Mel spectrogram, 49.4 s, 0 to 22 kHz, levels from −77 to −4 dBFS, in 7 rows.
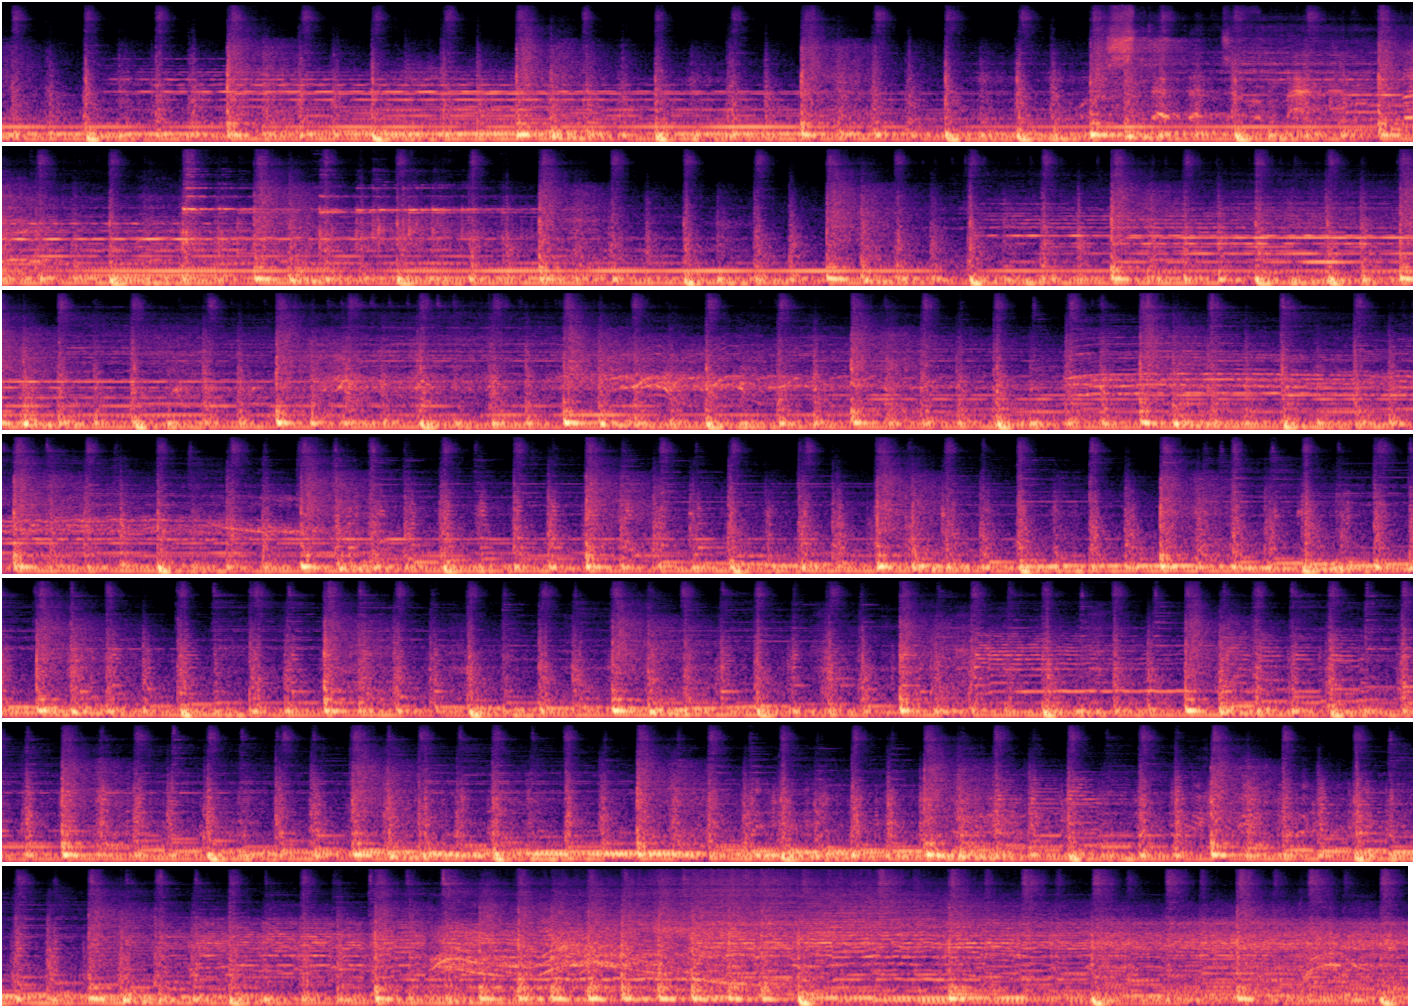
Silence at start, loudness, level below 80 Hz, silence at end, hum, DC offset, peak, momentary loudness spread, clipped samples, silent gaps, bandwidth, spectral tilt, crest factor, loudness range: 0 s; -18 LUFS; -24 dBFS; 0 s; none; under 0.1%; 0 dBFS; 6 LU; under 0.1%; none; over 20 kHz; -5.5 dB/octave; 16 dB; 4 LU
